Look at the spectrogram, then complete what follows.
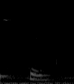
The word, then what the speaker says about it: BlueStacks: É Stacks que se escreve, mas se lê Stakes. Eu acho que é isso, né?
